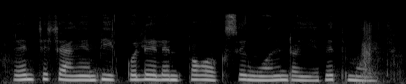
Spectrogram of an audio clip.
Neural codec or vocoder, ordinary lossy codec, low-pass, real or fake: none; none; 10.8 kHz; real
